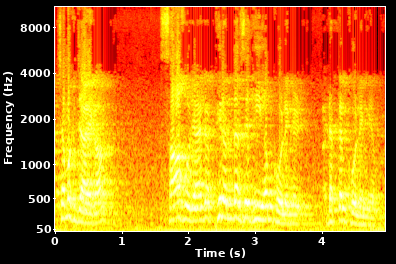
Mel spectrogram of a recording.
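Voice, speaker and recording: This man's voice sits at a high pitch. Noticeable background noise runs behind him. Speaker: Islamic scholar and preacher. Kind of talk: funny story told in a religious talk.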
